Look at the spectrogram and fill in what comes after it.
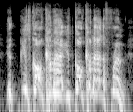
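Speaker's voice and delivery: frantic, breathless, high, rushed panicked voice. Retelling how the uncle ran in to fetch the granddad: panicked. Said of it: "in this much panic like that".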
